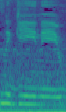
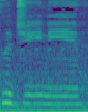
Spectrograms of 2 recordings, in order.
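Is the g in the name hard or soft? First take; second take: hard; soft. First: The g is said as a hard g sound. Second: The g is said as a soft j sound. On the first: The speaker calls it right. "the fact that it was Nagini really threw me off" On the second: The speaker calls it wrong. "I think of everything in terms of soft G's"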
